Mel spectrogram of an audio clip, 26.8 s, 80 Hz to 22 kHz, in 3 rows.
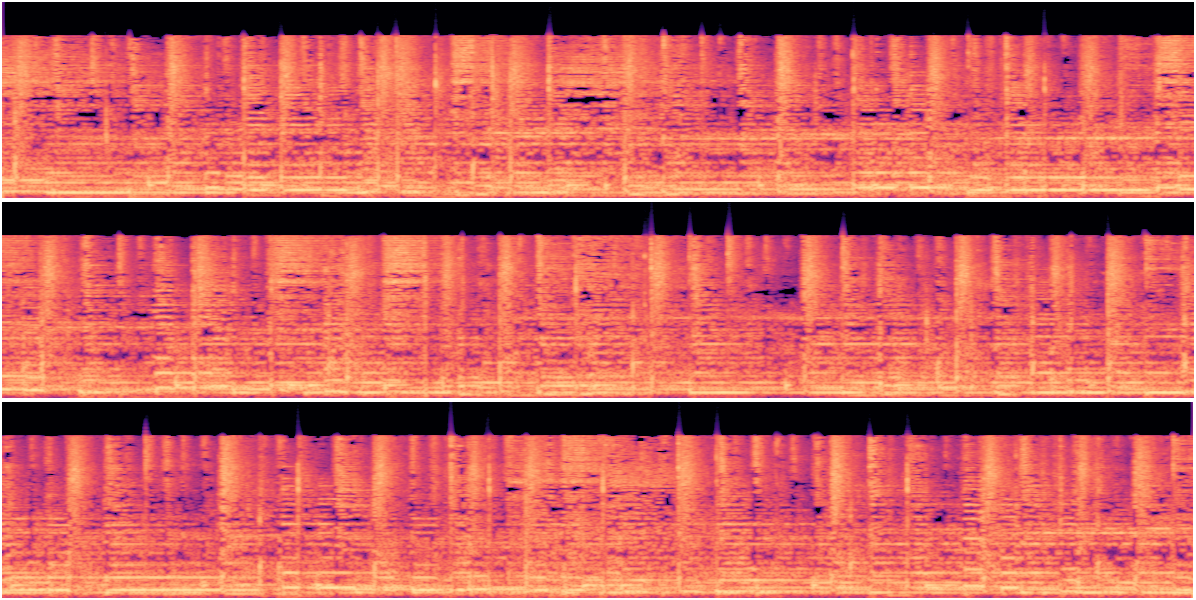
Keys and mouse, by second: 1.9-3.9 right drag, 4.3 ctrl+e, 7.9-12.9 right drag, 12.9 ctrl+e, 14.9-16.7 middle drag, 16.7 KP_0, 16.9 middle click, 17.2-18.3 drag, 18.3 Tab, 21.0 KP_7, 21.7 middle click, 24.3-26.8 drag.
